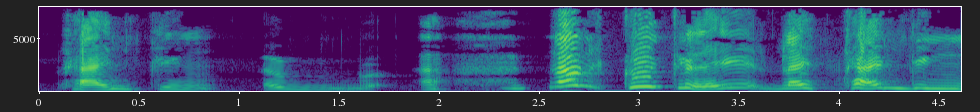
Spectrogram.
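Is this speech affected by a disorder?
Yes: cerebral palsy; speech problems when young, began talking after attending Gruella school.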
